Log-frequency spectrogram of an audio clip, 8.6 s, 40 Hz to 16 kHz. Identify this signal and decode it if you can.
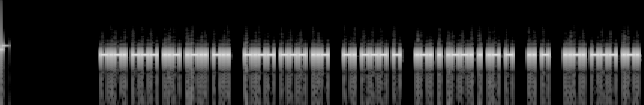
Morse code, heard as a keyed tone, about 40 wpm, 700 Hz. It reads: COULD YOU NOT REPEAT IT FOR
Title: Sentences from Top 1600 Words 40wpm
